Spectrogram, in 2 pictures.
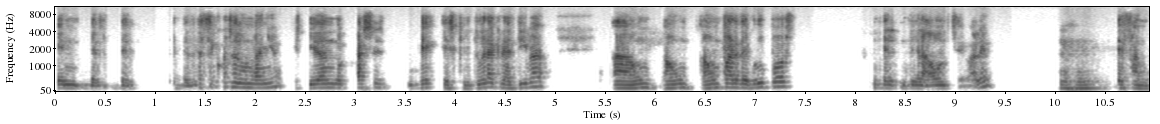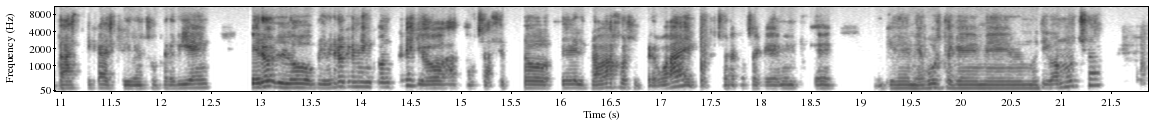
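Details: Adult Spanish-speaking man who stutters, with a constant struggle since childhood to hide it: stuttering.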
